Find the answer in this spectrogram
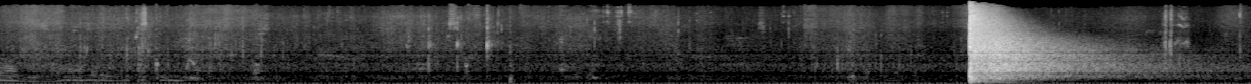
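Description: A single gunshot fired to test a dog's reaction to gunfire: one sharp crack near the end, followed by a long echoing fade of about two seconds.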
